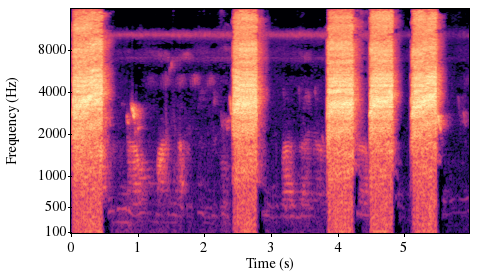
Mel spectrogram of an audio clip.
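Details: Harsh rasping bursts of a long-tailed shrike lure call: one burst, a gap with faint soft chirps, another burst, then three quick grating rasps in a row.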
